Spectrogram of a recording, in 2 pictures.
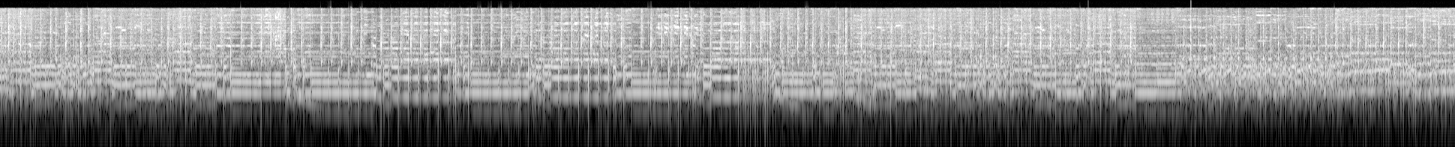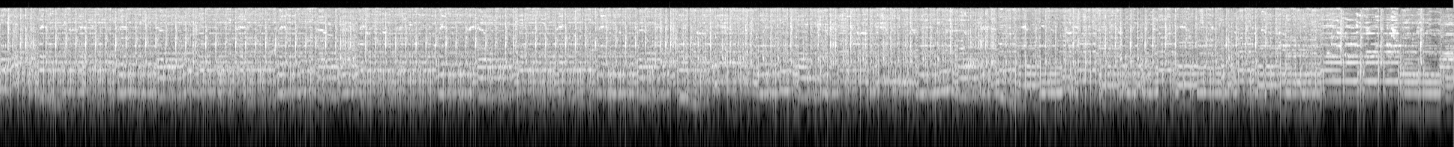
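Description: Live rock band with drums, played back many times faster than real speed, so the whole mix sounds high-pitched and chattering, with almost no bass.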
